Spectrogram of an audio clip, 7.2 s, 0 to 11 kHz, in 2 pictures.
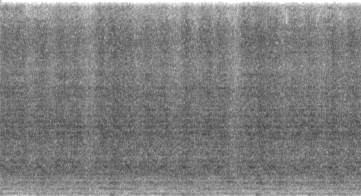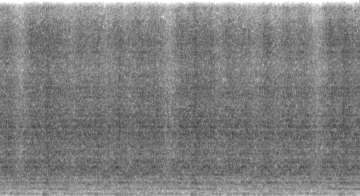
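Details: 1968 Dodge Monaco 500, rebuilt 440 Magnum V8 first-start attempt after 36 years, fuel supplied: long even cranking rhythm with hiss, no firing pulses; no spark from the ignition.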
